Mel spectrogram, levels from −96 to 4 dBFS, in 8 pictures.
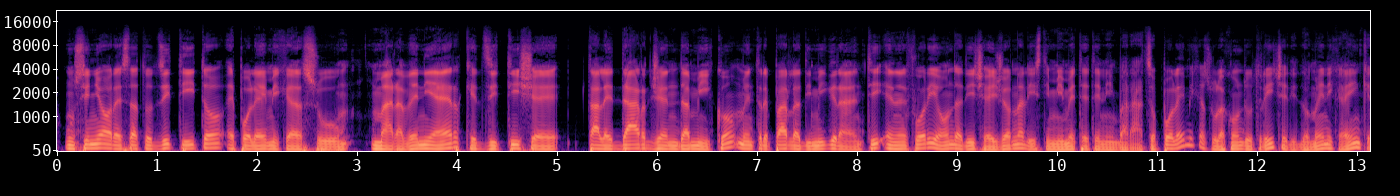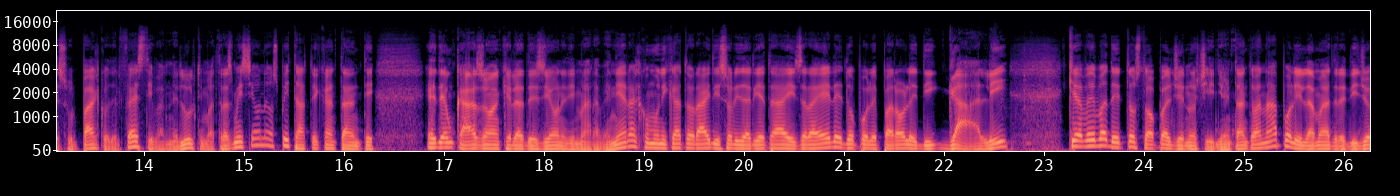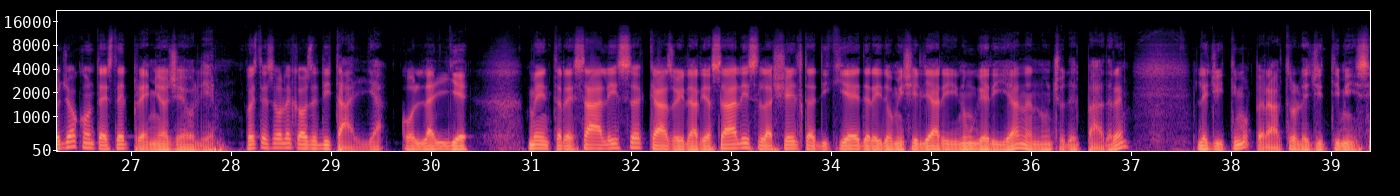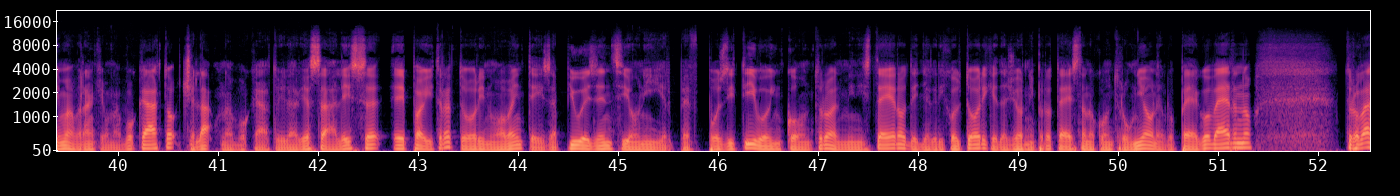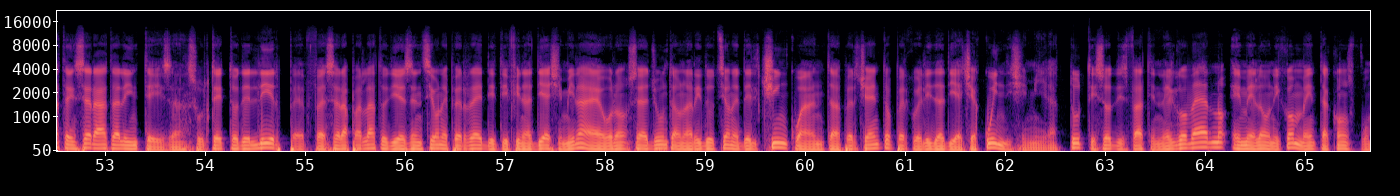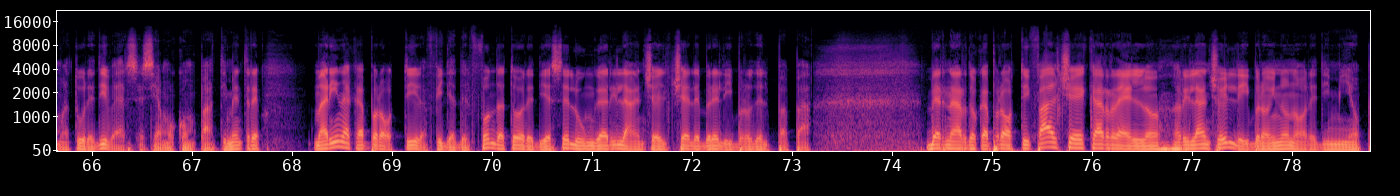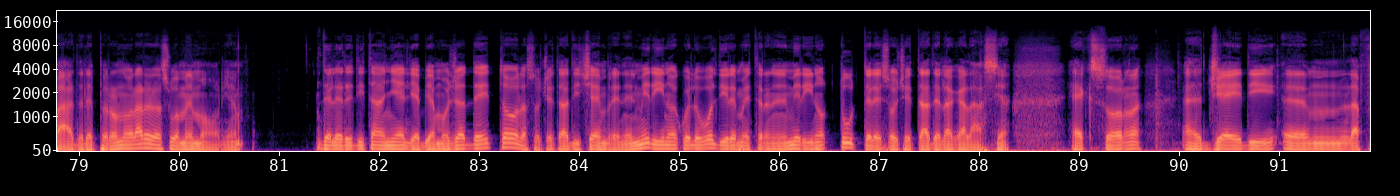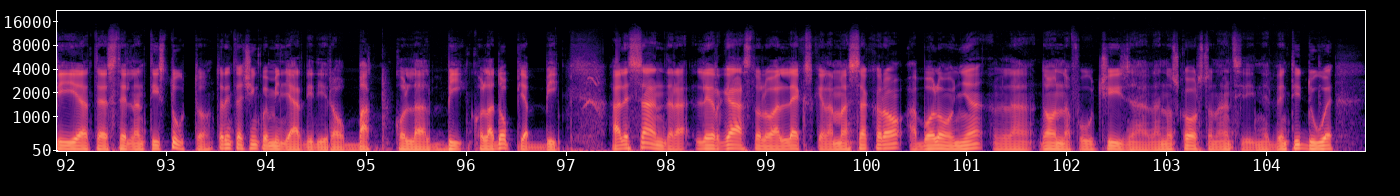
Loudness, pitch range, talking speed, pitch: -22 LUFS, 80-105 Hz, 160 wpm, 90 Hz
